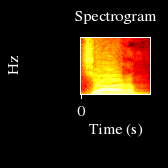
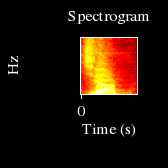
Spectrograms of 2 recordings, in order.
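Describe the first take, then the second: No difference in how they are said.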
